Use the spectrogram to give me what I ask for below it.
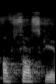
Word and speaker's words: Ovsovsky: Did I pronounce that correctly now? Ovsovsky, that's right, yep.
